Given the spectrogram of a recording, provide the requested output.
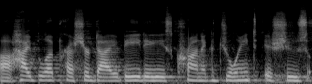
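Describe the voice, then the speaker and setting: A woman speaks at a medium pitch, with noticeable background noise and audible room echo. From US Midwest, Cleveland suburb. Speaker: government program director. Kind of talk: conference presentation.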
